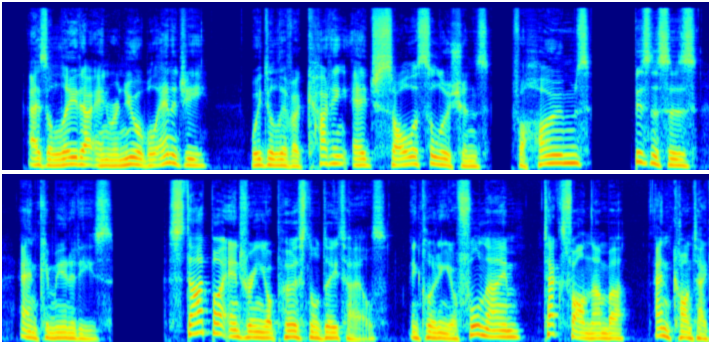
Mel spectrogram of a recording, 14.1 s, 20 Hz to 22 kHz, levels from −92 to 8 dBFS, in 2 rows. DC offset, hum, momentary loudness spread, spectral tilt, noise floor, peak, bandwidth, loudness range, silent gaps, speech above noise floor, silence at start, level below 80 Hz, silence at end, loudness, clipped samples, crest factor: under 0.1%; none; 10 LU; -5.5 dB/octave; under -90 dBFS; -2 dBFS; 19.5 kHz; 2 LU; 4.89-5.08 s, 5.89-6.28 s, 8.17-8.68 s; over 69 dB; 0.25 s; -60 dBFS; 0 s; -22 LUFS; under 0.1%; 20 dB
